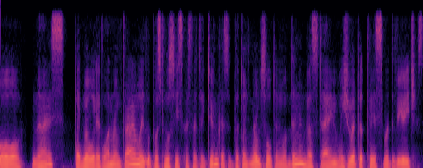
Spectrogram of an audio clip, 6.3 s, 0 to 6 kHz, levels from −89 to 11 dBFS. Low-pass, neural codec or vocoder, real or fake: 5.4 kHz; codec, 16 kHz, 0.5 kbps, FreqCodec, larger model; fake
